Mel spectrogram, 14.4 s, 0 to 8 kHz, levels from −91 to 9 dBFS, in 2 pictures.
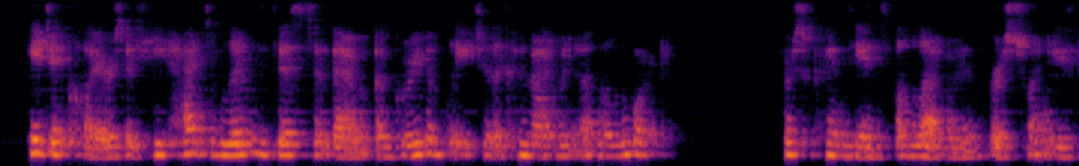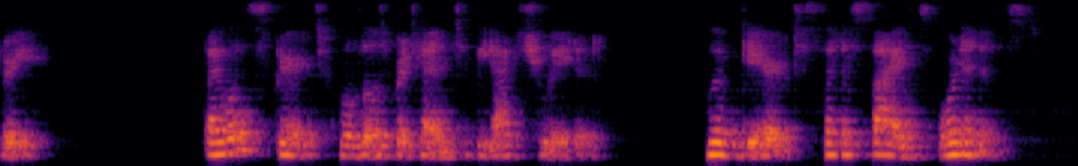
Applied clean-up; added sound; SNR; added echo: neural mask model DeepFilterNet 3.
